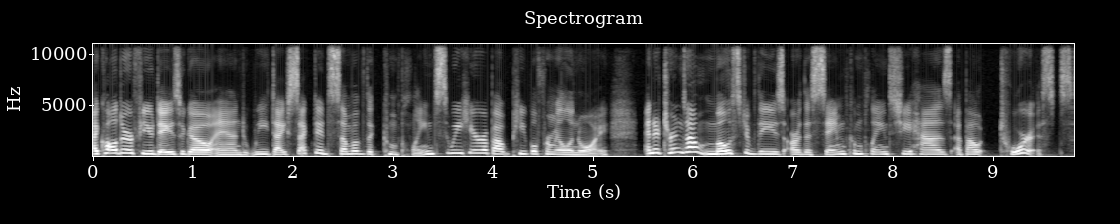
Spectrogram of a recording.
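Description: On a very clean recording with a silent background and a dry, close sound with no echo, a high-pitched woman with an American accent speaks at a moderate pace with lively intonation and hardly any pauses. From US Midwest. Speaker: radio host. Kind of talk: radio magazine show. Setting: studio.

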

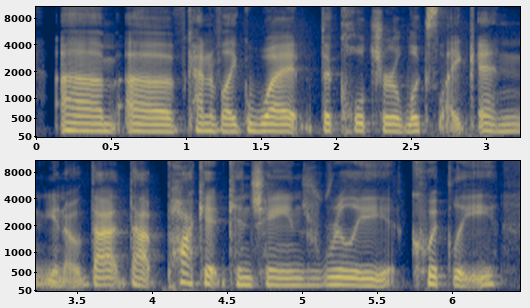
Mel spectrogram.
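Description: A woman with a fairly low pitch speaks at a moderate pace in an American accent, with an ordinary speaking voice. The recording is very clean, with a silent background. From rural Texas. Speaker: church worker. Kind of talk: casual chat.

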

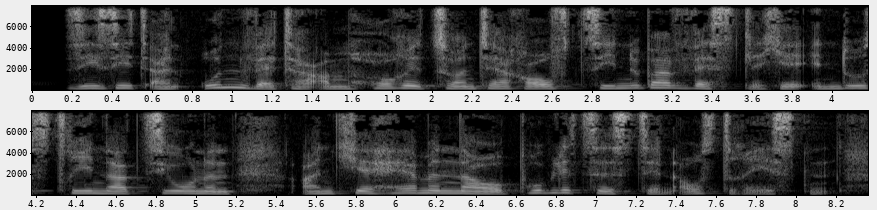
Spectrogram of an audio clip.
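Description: A woman's dark, mellow voice at medium pitch and moderate pace, with fairly even intonation, in a very clean recording with a silent background. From Saxony, Germany. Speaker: radio host. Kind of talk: radio interview.

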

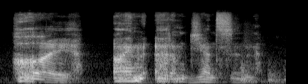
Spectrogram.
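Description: A man's put-on character voice, raspy and gravelly. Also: fairly low pitch for a man. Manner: clenched-jaw delivery.

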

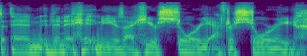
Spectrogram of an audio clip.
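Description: A man with an American accent has an ordinary speaking voice at medium pitch. His intonation is lively. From Florida, US. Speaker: pastor and author. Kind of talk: interview.

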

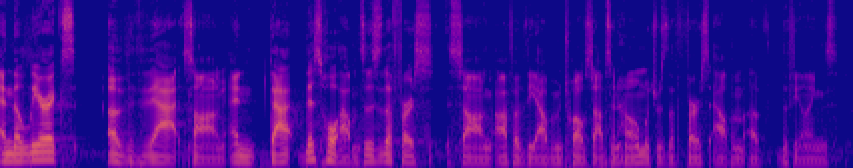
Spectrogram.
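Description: Speaking with an American accent and hardly any pauses, a man uses a very deep, low pitch with ordinary variation at a moderate pace, in a very clean recording with a silent background. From Vermont, US. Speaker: actor and comedian. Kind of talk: casual chat. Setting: studio.

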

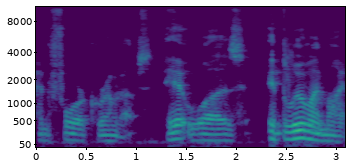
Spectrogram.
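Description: An ordinary speaking voice from a man with an American accent, medium pitch and ordinary pitch variation, on a very clean recording with a silent background. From US Midwest, central Ohio. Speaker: comic book writer and illustrator. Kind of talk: interview conversation.

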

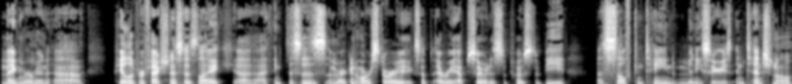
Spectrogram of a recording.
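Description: A man's very deep, low voice with vocal fry, fairly quick and with ordinary pitch variation, dry and close with no echo on a very clean recording against a silent background. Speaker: podcast host. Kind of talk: casual chat.

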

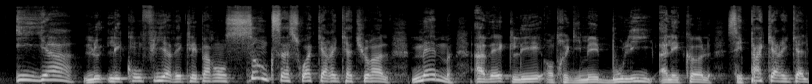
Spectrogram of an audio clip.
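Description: A man speaks with a dark, mellow tone at a very slow pace. His pitch swings very widely. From France. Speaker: podcast host. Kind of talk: casual chat.

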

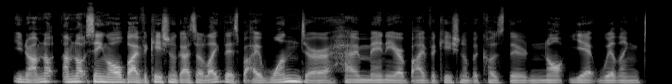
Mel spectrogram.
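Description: Speaking very fast with ordinary pitch variation and a Scottish accent, the voice comes through on a very clean recording with a silent background. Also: man. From Scotland. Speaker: podcast co-host, seminary staff. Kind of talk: casual chat.

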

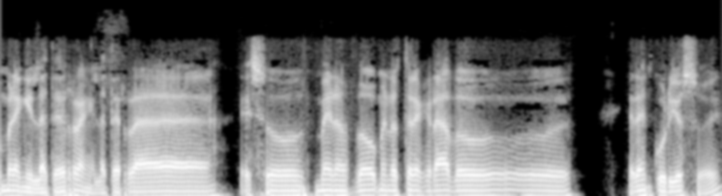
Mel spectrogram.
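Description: In an Andalusian accent, a man talks with a very deep, low pitch. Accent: Andalusian Spanish (Cádiz). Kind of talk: casual chat.

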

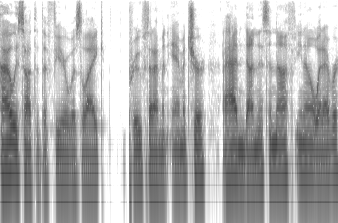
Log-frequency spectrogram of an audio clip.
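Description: A man's medium-pitched voice in a General American accent, with a fairly quick pace and fairly even intonation. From Colorado. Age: 30s. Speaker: podcast host and blogger. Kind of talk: casual solo podcast monologue. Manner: hesitant, many fillers and repetitions.

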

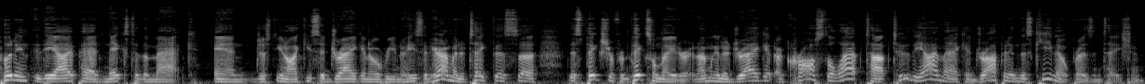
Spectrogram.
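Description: Very fast, lively speech from a man with a bright, sharp tone and fairly high pitch. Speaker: podcast host. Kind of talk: casual tech podcast discussion.

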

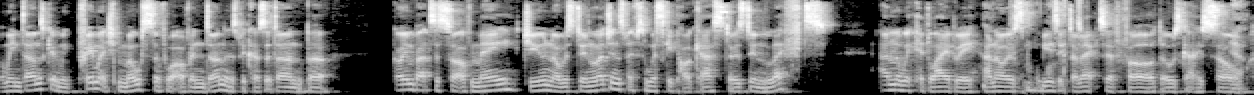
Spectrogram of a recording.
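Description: A man with a Yorkshire accent talks at a fairly quick pace, somewhat breathy, with very even loudness and ordinary pitch variation. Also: medium pitch for a man. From Yorkshire, northern England. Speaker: composer and musician. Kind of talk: casual chat.

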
